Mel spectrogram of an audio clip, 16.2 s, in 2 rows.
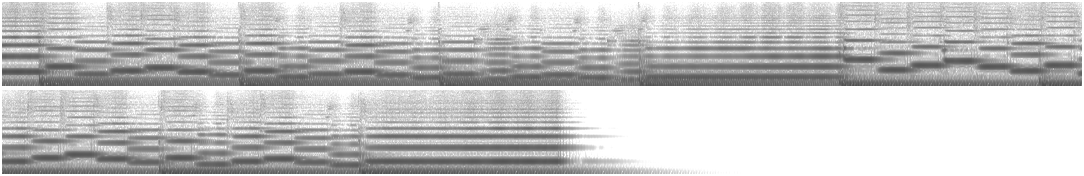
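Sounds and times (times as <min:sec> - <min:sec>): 
augmented scale study play-along music in major: 0:00.0 - 0:12.7.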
